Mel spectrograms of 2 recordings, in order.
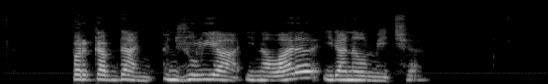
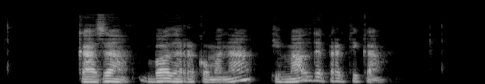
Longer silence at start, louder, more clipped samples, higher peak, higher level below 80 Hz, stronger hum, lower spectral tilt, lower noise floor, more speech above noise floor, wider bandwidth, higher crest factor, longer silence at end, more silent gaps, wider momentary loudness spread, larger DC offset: about the same, 0.75 s vs 0.8 s; about the same, -22 LUFS vs -23 LUFS; neither; about the same, -4 dBFS vs -4 dBFS; second, -72 dBFS vs -62 dBFS; neither; about the same, -6.5 dB/octave vs -6 dB/octave; second, -70 dBFS vs -84 dBFS; second, 48 dB vs 62 dB; about the same, 10.5 kHz vs 11.5 kHz; about the same, 20 dB vs 20 dB; first, 1.2 s vs 1 s; neither; first, 12 LU vs 9 LU; neither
